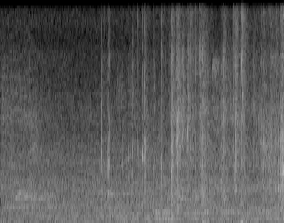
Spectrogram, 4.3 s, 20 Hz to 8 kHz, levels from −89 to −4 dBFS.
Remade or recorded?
recorded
